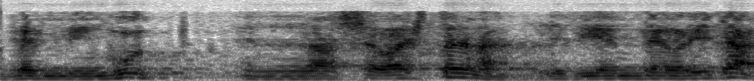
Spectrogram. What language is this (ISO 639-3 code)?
cat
